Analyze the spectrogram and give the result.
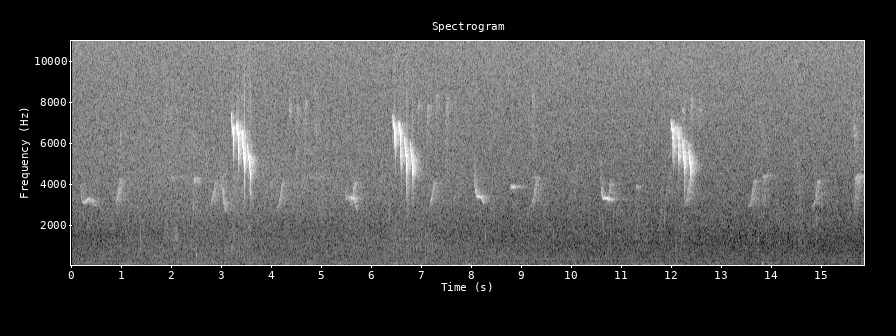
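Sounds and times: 
background hiss: 0.0s - 15.8s
Eurasian blue tit Cyanistes caeruleus calls: 6.4s - 7.0s.

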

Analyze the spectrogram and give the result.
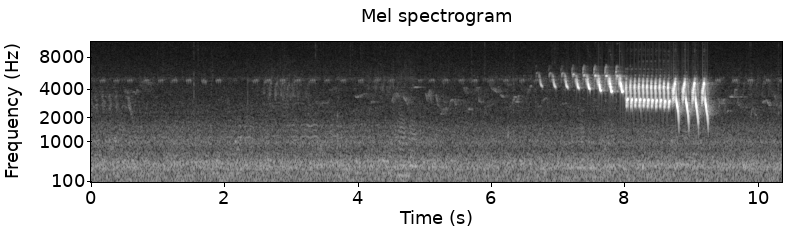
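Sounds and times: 
common chaffinch Fringilla coelebs singing: 4.0s - 10.3s.

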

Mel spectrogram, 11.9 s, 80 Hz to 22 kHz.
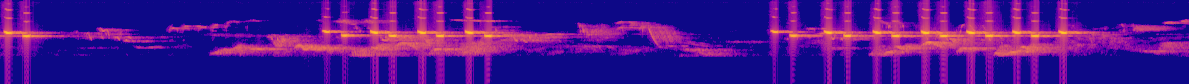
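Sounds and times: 
great tit Parus major whistling a two-note motif: 0.0s - 0.4s, 3.1s - 5.2s, 7.7s - 10.9s.

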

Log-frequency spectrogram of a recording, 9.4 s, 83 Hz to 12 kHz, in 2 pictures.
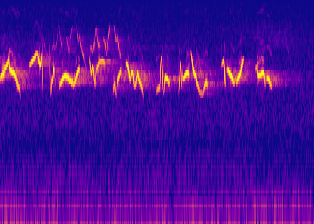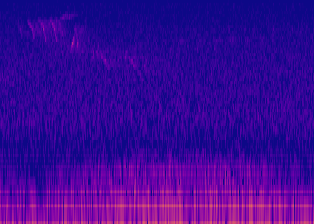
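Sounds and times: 
Pheucticus ludovicianus Rose-breasted Grosbeak song in Minnesota: 0.0s - 8.7s.

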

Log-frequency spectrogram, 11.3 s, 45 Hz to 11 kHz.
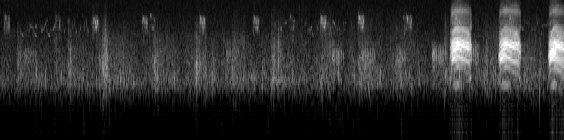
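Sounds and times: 
small birds giving faint high chirps: 0.0s - 11.2s
Carrion crow Corvus corone cawing harshly: 8.6s - 11.2s.

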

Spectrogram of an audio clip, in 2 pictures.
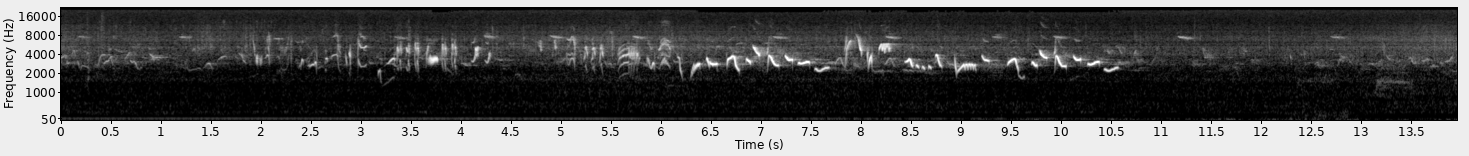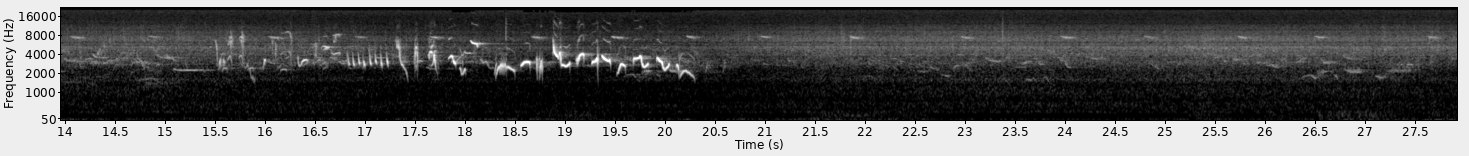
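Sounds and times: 
Eurasian blackcap Sylvia atricapilla warbling song: 0.0s - 10.8s, 14.0s - 20.4s.

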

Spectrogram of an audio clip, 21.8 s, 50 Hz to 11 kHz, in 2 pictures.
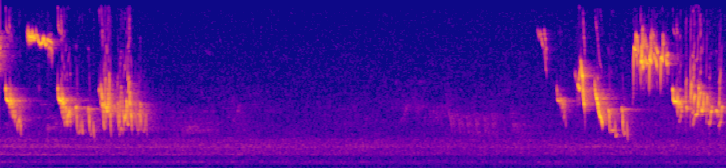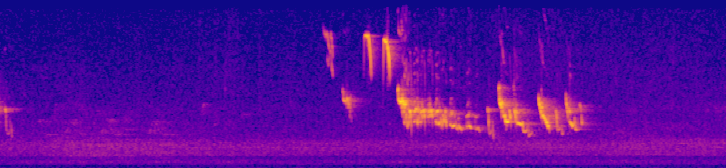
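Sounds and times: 
European robin Erithacus rubecula singing high liquid trills and thin whistles: 0.0s - 2.2s, 8.1s - 11.1s, 15.8s - 19.7s.

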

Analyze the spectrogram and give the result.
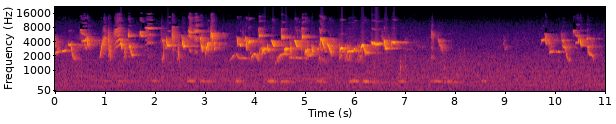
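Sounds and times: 
Eurasian blackcap Sylvia atricapilla warbling song: 0.0s - 8.0s, 9.7s - 10.9s.

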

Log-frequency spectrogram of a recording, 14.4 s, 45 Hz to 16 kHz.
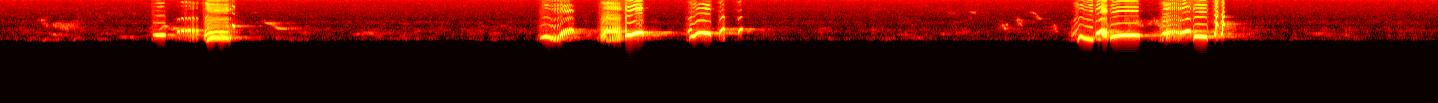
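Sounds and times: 
Common blackbird singing, Turdus merula: 0.0s - 14.3s.

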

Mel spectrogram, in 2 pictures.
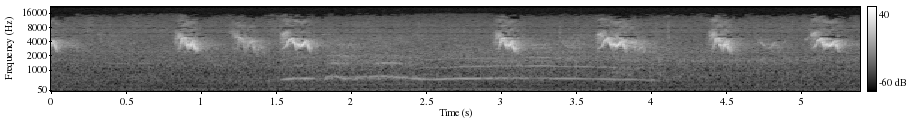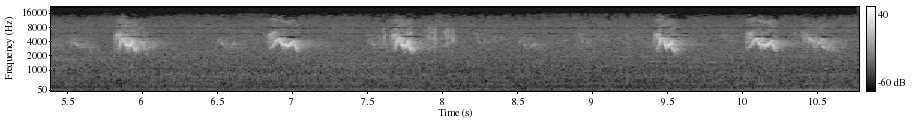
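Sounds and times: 
house sparrow Passer domesticus chirping: 0.0s - 2.1s, 2.9s - 10.7s.

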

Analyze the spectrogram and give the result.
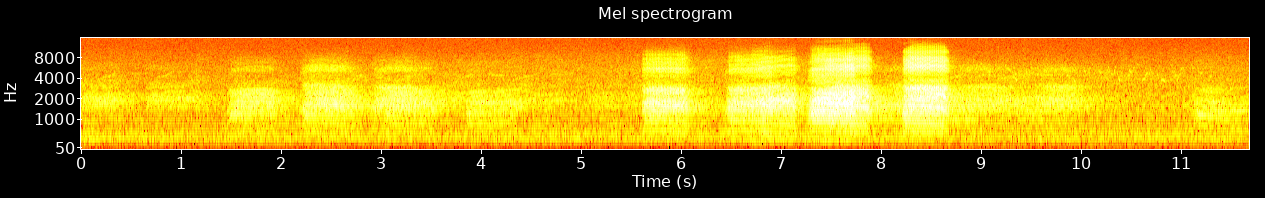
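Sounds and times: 
Carrion crow Corvus corone cawing: 0.1s - 4.3s, 5.6s - 10.0s, 11.2s - 11.6s.

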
